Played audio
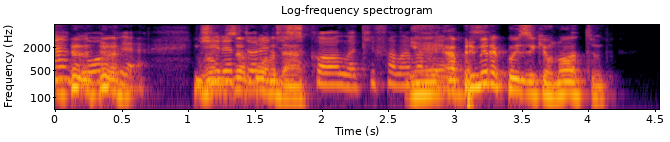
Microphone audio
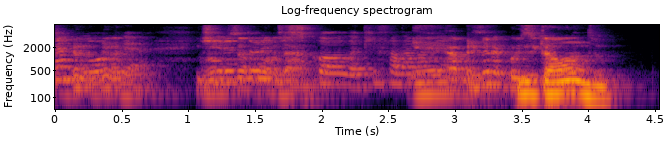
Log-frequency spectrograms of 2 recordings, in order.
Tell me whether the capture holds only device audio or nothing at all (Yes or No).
No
